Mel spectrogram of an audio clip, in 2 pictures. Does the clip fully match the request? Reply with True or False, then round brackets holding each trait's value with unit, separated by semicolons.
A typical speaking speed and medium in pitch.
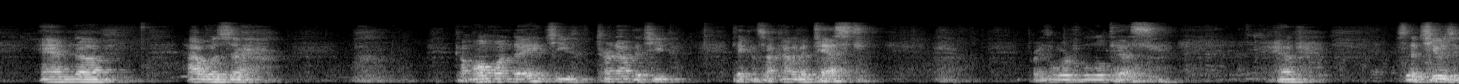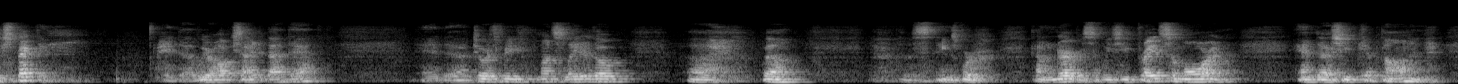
False (145 wpm; 125 Hz)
